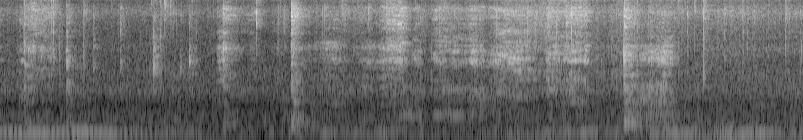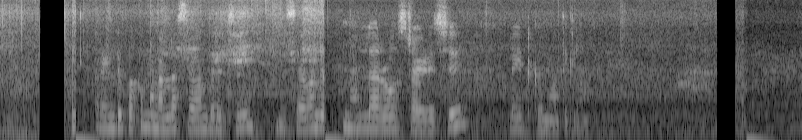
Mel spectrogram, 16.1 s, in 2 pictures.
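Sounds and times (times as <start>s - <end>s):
metal spatula scraping pan: 0.0s - 0.8s, 2.1s - 6.9s
cutlets sizzling in oil: 0.0s - 15.2s.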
